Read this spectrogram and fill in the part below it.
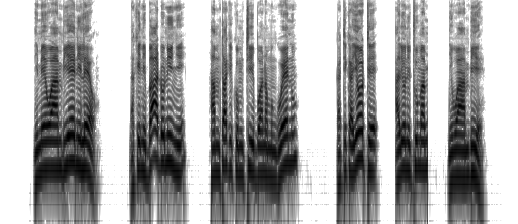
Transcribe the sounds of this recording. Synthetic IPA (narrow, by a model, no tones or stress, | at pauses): nimɛwaːmbiɛnilɛɔ | lakiniɓaɗɔniɲi | ham̩tak̬ikum̩tiːɓwanamwiŋɡuwɛnu | katikajɔtɛ | alijɔnitumam | niwaːmbiɛ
